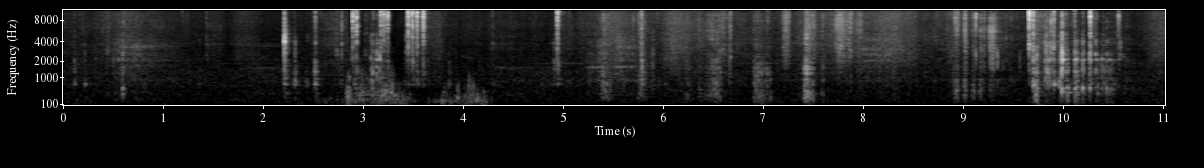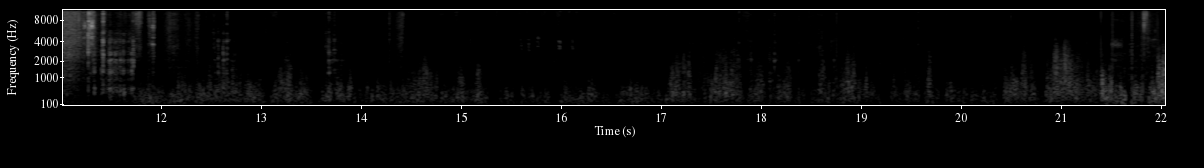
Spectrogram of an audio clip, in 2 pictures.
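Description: Socket wrench with a 12 mm socket working the oil drain bolt loose on a scooter's final drive gear case: irregular metallic clicks and knocks through the first eleven seconds or so. Then come fainter, quicker small ticks and rubs as the bolt is backed out.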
